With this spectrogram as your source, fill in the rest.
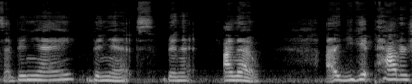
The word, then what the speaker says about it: beignet: How do you pronounce that? Beignet. I know. You get powdered sugar all over you. Beignet.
